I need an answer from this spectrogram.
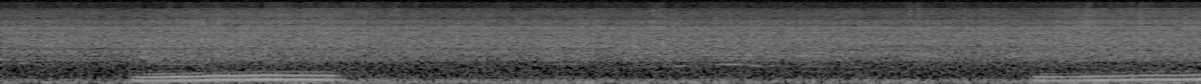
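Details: Sleeping Shiba Inu gives low, throaty snores, one lasting nearly a second early on and another beginning just before the end, each with a gently rising tone above a soft background rumble.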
